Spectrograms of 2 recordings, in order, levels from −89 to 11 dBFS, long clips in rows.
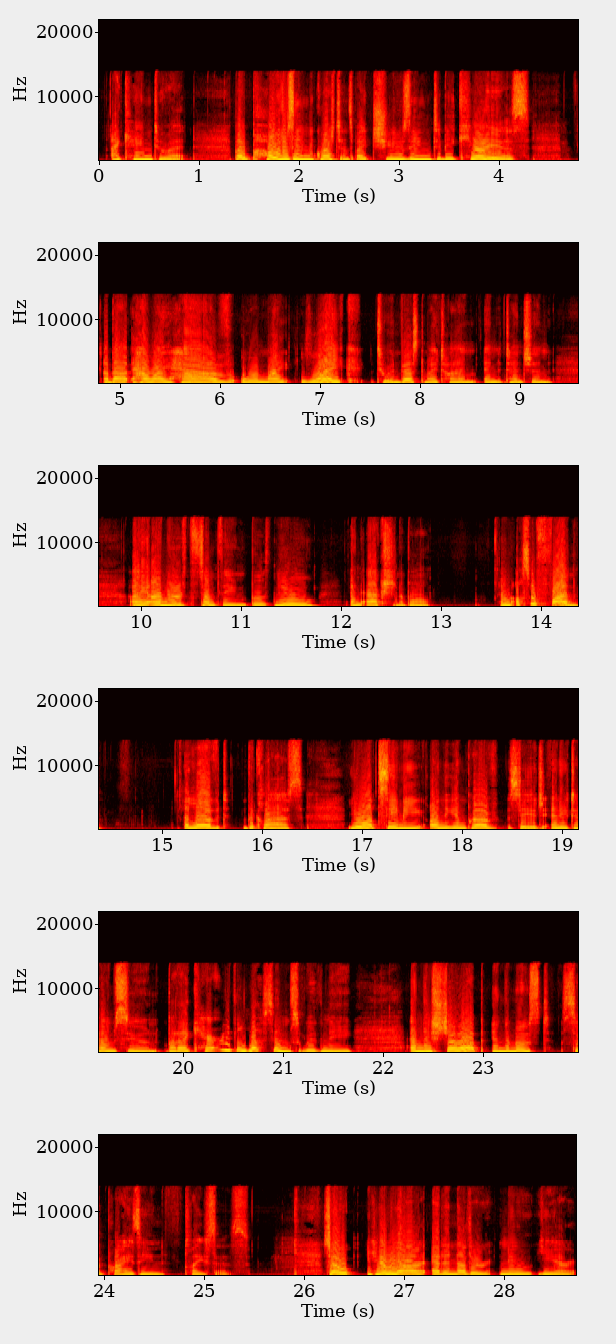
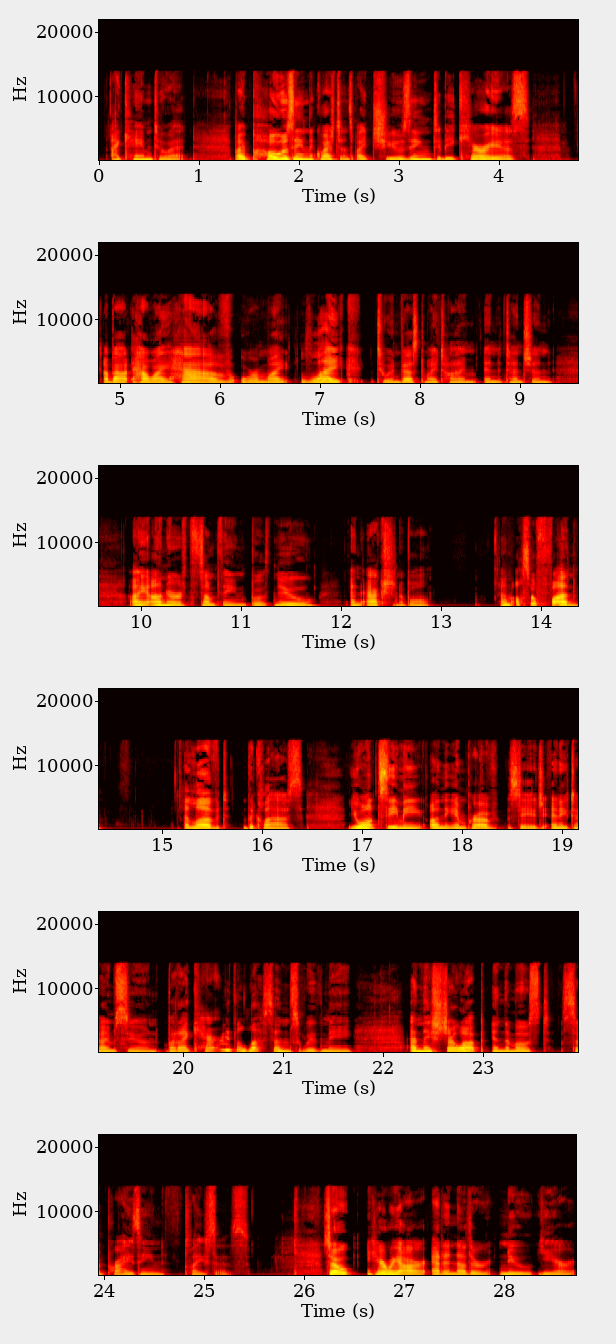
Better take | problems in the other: second | distortion; heavy; 15% of the sound clipped

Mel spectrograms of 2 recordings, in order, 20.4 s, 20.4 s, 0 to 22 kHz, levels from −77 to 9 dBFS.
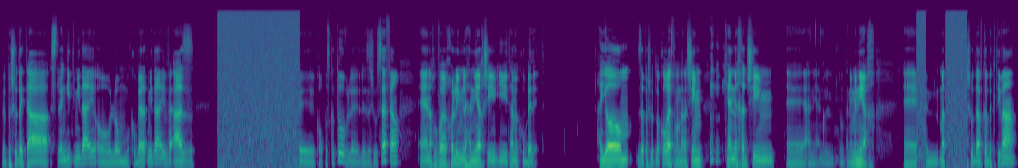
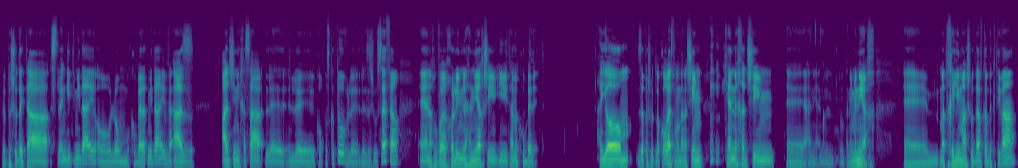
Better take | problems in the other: second | audio cutting out; filled with static; at 4.5 s for 1.5 s, at 18 s and at 19 s

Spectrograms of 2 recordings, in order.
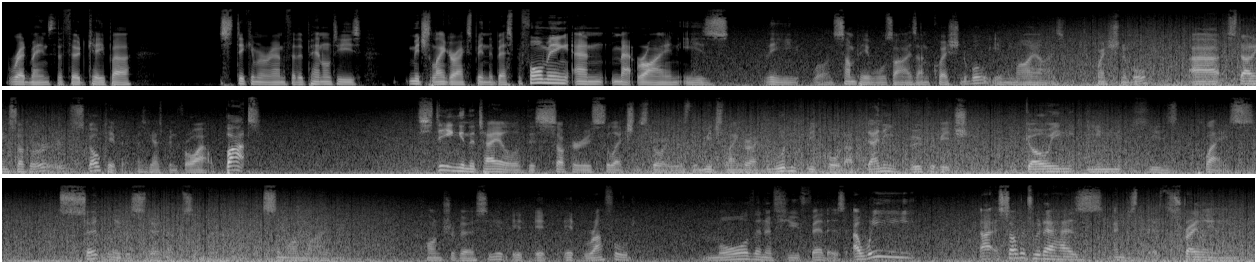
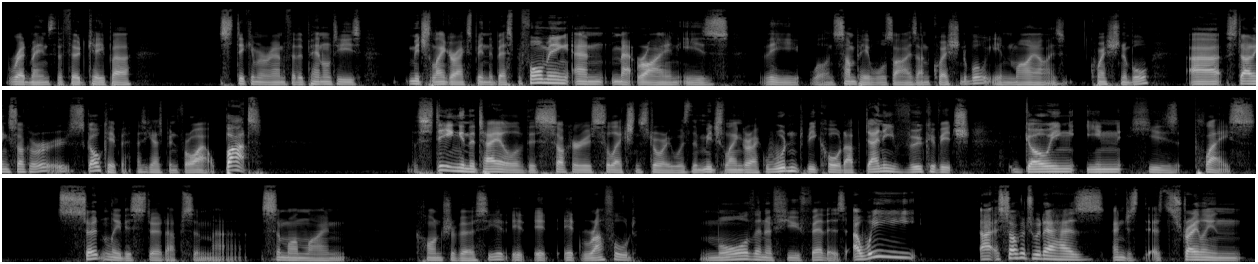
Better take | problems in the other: second | wind noise on the microphone; heavy; from 7 s on; 6 dB below the speech

